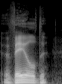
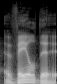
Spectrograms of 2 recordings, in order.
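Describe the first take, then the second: No difference in how they are said.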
